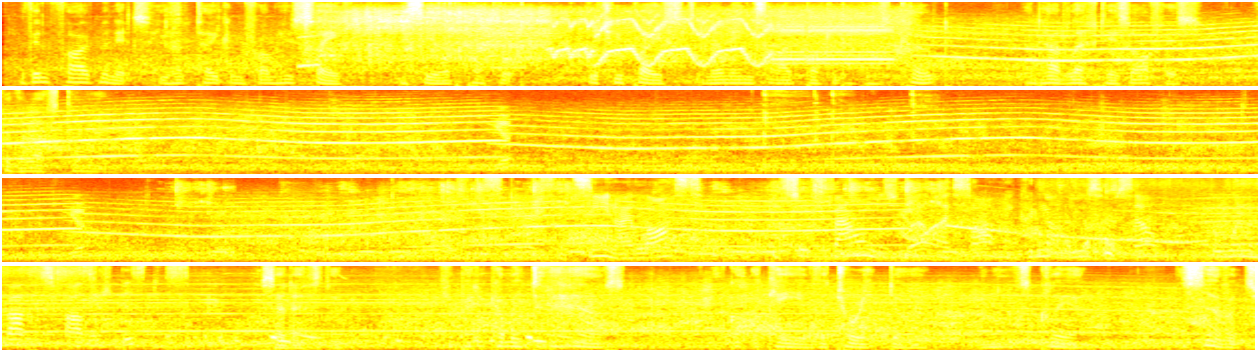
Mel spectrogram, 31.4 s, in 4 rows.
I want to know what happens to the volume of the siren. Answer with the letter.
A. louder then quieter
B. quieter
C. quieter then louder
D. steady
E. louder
B.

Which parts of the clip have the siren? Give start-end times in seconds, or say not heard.
1.8-31.3.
